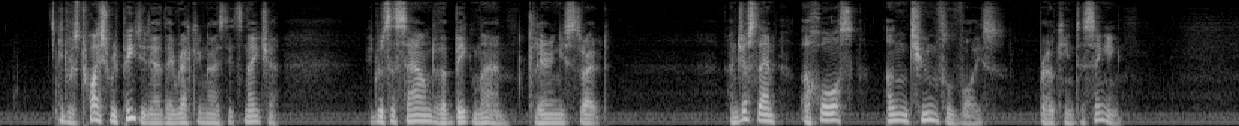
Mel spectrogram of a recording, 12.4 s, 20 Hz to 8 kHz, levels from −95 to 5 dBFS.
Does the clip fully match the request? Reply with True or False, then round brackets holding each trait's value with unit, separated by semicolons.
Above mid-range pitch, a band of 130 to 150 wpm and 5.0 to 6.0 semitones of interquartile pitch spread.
False (115 Hz; 145 wpm; 5.5 semitones)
